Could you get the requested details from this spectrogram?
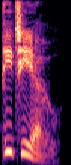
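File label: "pto", British English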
